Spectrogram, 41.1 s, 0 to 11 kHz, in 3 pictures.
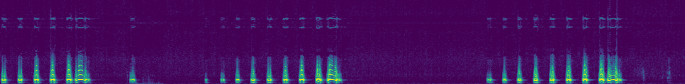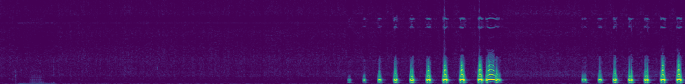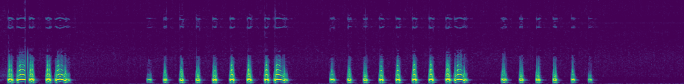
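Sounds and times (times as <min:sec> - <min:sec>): owl hooting: 0:00.0 - 0:01.9, 0:02.5 - 0:02.9, 0:04.1 - 0:07.0, 0:09.7 - 0:12.6, 0:20.6 - 0:23.8, 0:25.3 - 0:29.0, 0:30.3 - 0:33.3, 0:34.0 - 0:39.4.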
